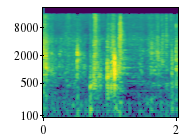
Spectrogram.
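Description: Continental Race King bicycle tyre being worked onto its rim by hand: rubber rubbing and a few light knocks around the middle.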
